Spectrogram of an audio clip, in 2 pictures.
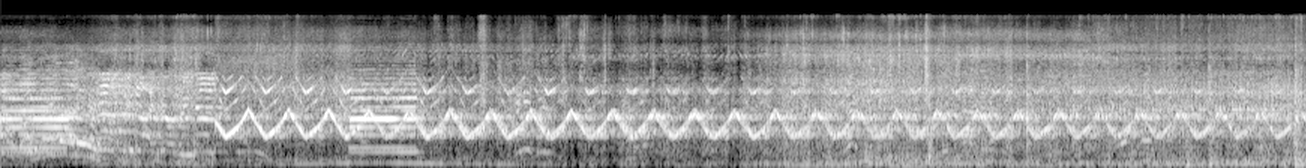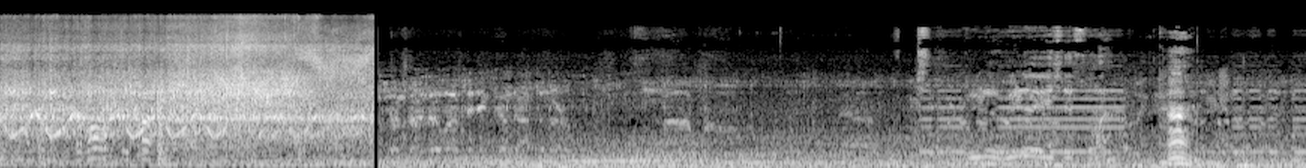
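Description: Police vehicle siren in a fast yelp, its pitch swinging up and down a couple of times a second, cutting off suddenly about two-thirds of the way through. After it comes a quieter steady rumble of road traffic.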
